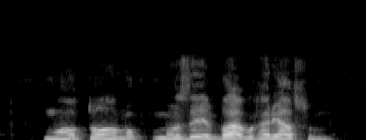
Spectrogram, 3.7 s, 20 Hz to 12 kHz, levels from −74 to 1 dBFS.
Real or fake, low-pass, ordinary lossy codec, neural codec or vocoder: fake; 7.2 kHz; Opus, 64 kbps; codec, 16 kHz, 2 kbps, X-Codec, WavLM features, trained on Multilingual LibriSpeech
